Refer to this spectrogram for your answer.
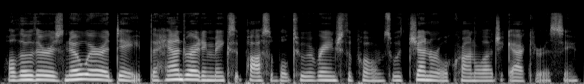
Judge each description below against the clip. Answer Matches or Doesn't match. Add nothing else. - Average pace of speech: Matches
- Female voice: Matches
